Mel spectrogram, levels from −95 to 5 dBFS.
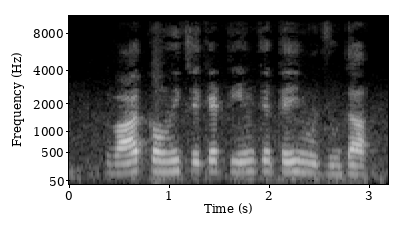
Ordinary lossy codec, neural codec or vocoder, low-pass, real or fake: AAC, 32 kbps; none; 9.9 kHz; real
